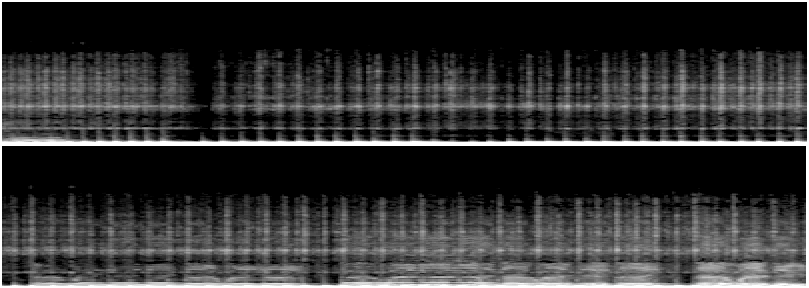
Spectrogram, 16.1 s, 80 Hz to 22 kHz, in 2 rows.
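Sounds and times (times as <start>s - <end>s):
man singing: 0.0s - 0.8s, 8.3s - 16.0s
gourd rattle shaking: 0.0s - 16.0s.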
